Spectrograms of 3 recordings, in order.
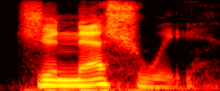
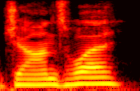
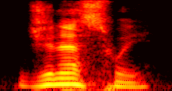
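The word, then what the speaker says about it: Johneshwy: Janeshwi. Janeshwi. Sounds like a French name to me. It does. Janeshwi. How do you spell it? Jon. So that's the John you were getting.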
